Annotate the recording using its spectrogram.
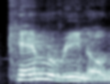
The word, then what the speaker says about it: Marino: Well, Cam Marino, which I thought it was a parody account. Cam Marino rhymes with Dan Marino.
